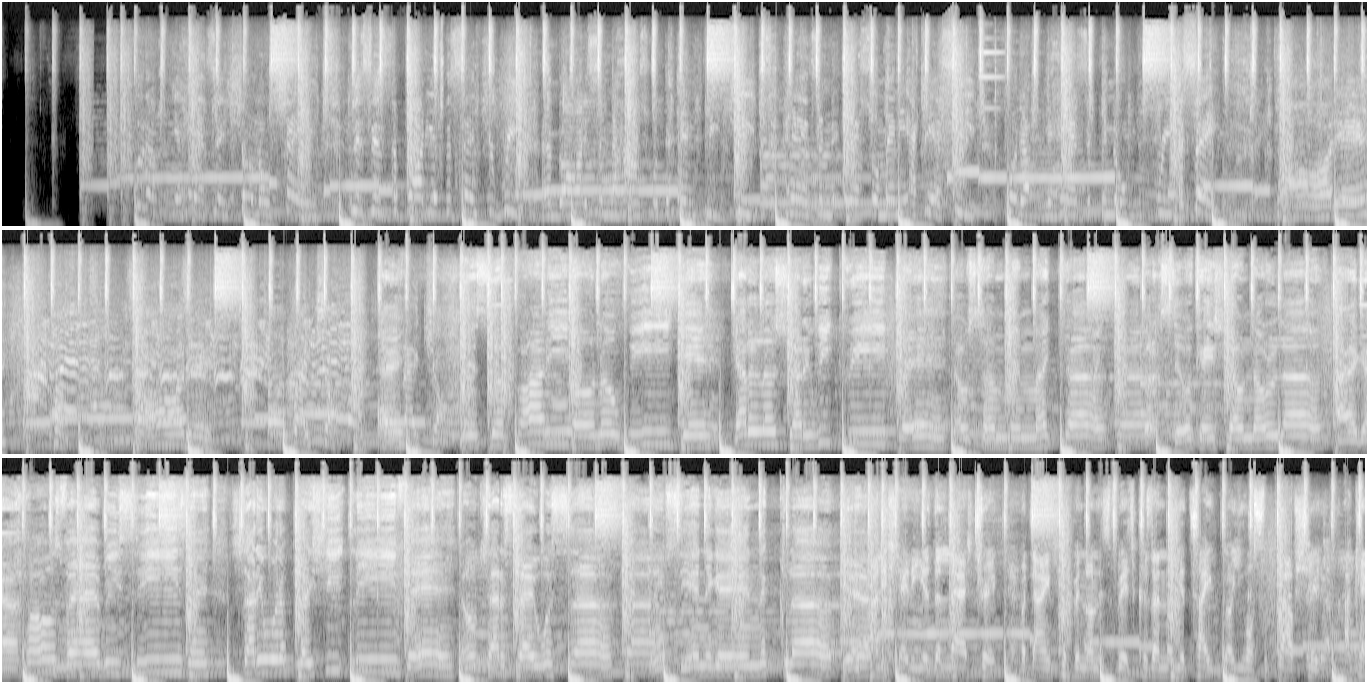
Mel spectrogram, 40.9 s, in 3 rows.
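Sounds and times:
club drum beat at 110 BPM: 0:00.2 - 0:40.9
hype vocal shouts: 0:12.3 - 0:18.3.

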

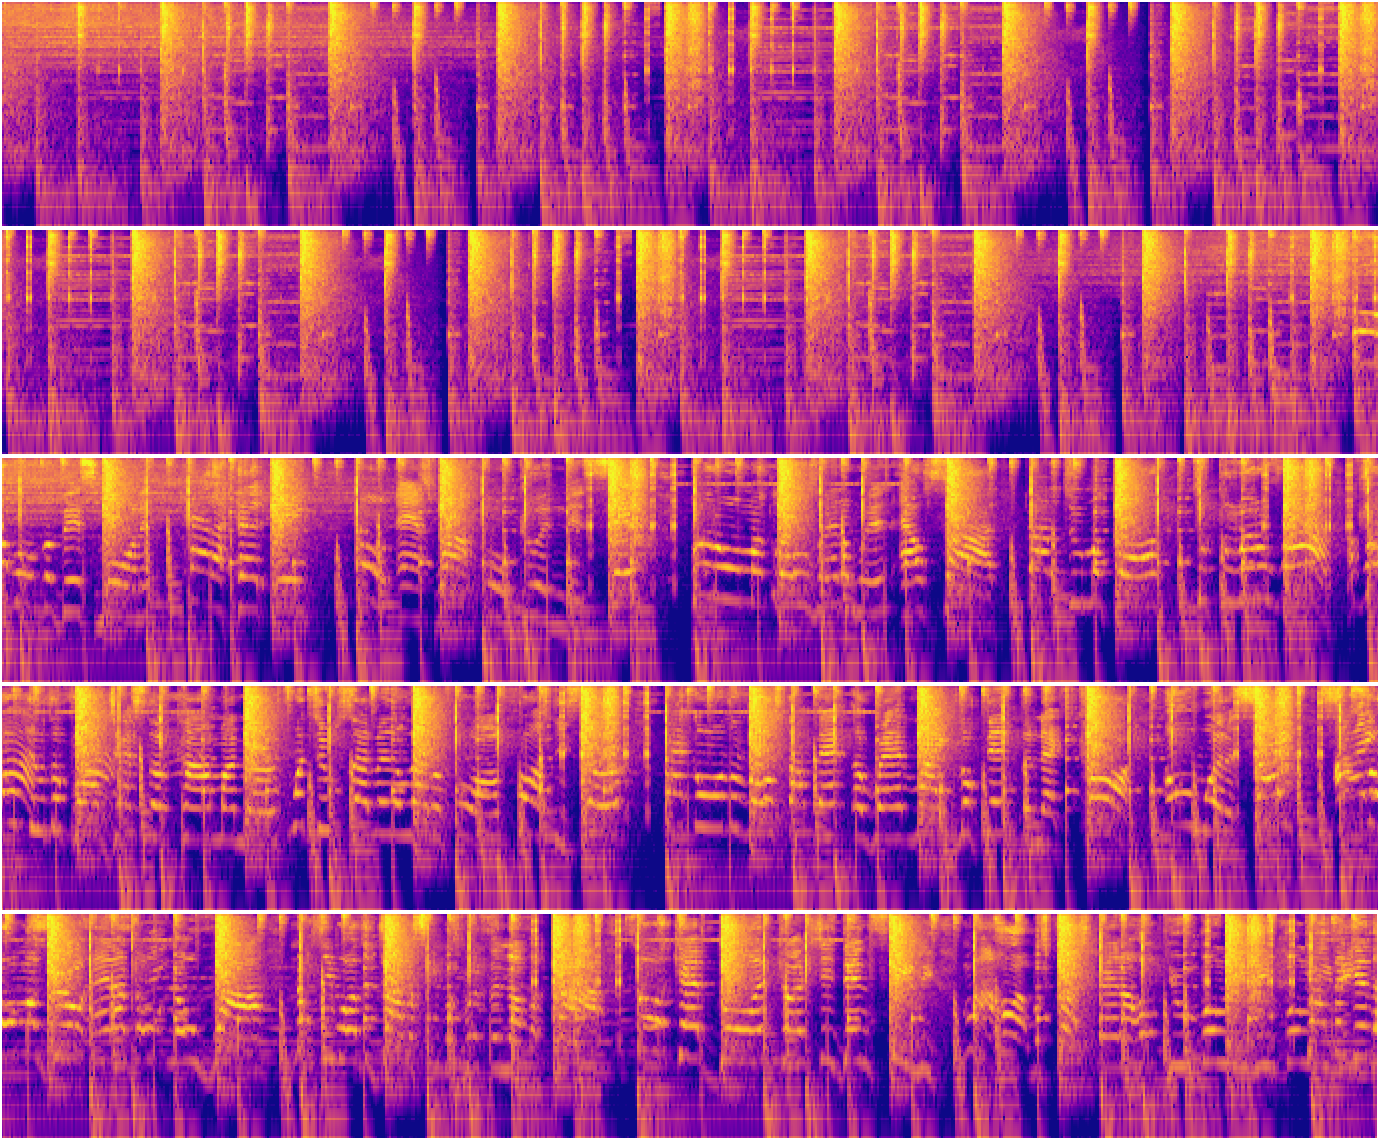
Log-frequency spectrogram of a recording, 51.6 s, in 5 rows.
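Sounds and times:
eighties style music at 95 bpm: 0:00.2 - 0:51.5.

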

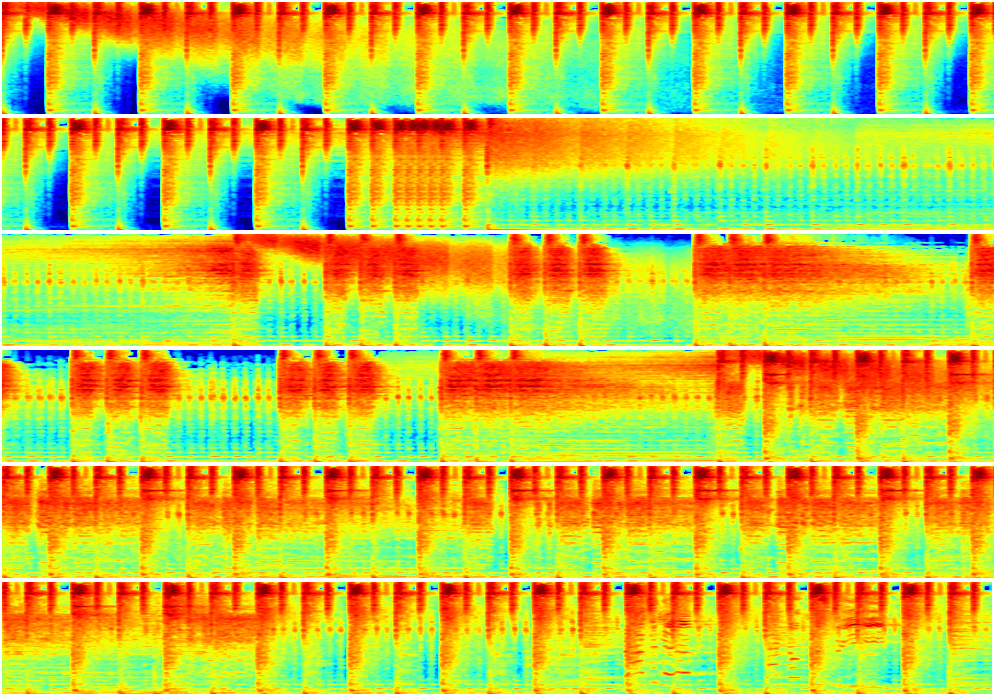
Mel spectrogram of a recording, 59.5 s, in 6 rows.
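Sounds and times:
upbeat 1980s music: 0:00.0 - 0:31.4, 0:32.6 - 0:59.4.

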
